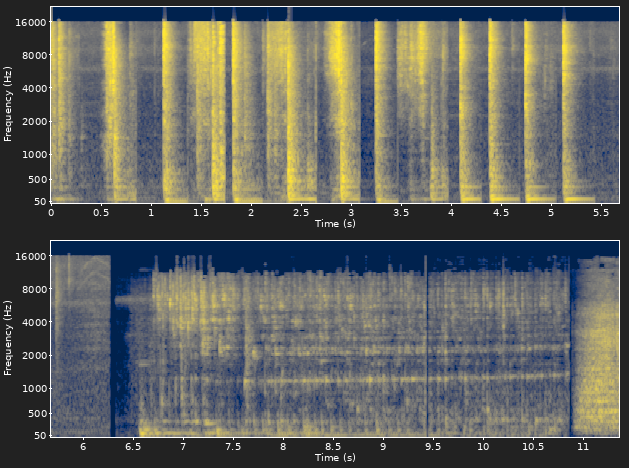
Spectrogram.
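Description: A large knife chopping repeatedly into the top of a green coconut, about a dozen strikes at roughly two a second. Then coconut water pours steadily from the opened coconut into a glass jug for about four seconds.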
